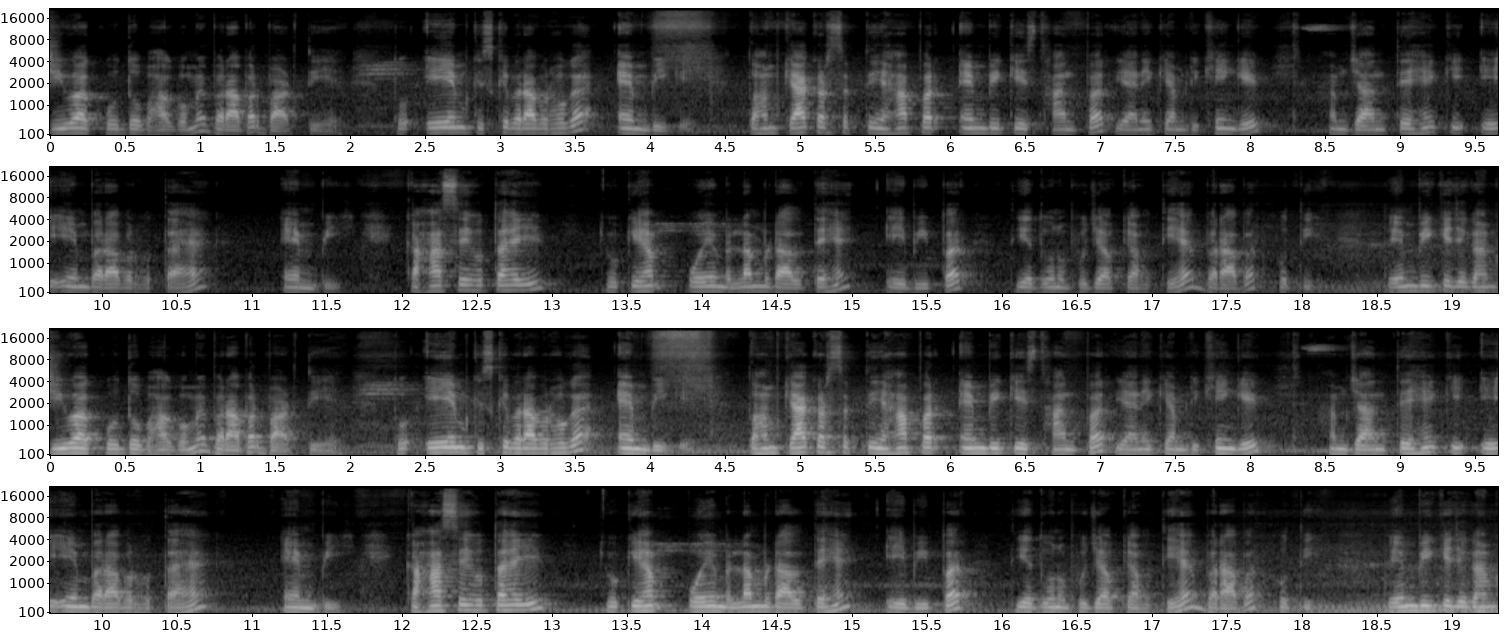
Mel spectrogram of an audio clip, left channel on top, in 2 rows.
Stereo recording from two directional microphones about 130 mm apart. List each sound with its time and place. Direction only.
0.0 s speech: 20° left (ahead or behind)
